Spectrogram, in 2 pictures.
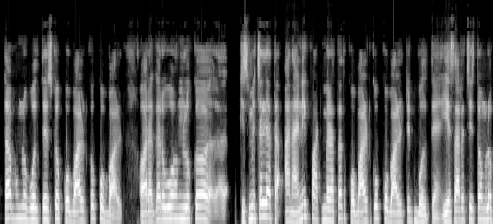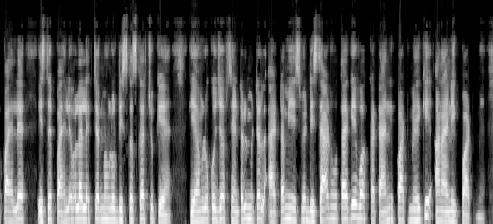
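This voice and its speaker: A man's voice: high voice, a little mellow, dry recording. A man teaching a chemistry lesson for board exam prep, constantly asking the class questions and answering them himself. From Jharkhand, India.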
